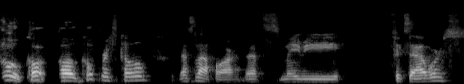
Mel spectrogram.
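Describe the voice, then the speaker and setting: A man with a Southern accent talks at a very slow pace in a fairly high voice, leaving long, frequent pauses, and the sound is dry and close with no echo. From Texas. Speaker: webinar co-host. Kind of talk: casual chat. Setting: online webinar.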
